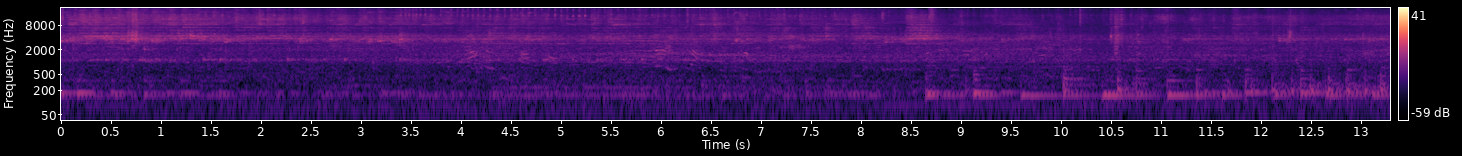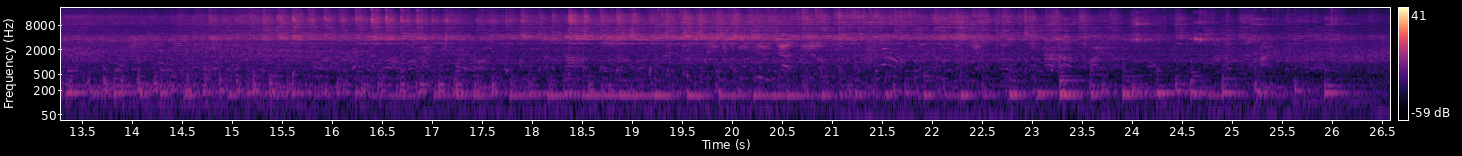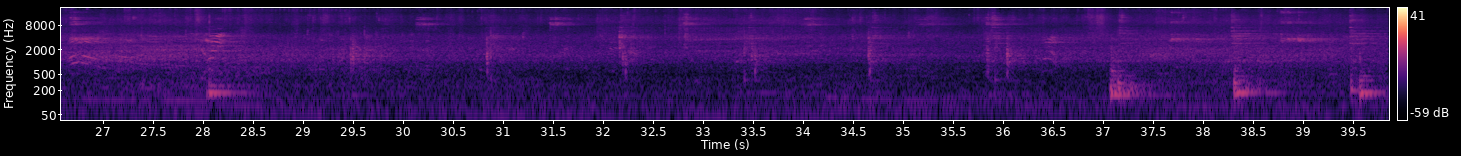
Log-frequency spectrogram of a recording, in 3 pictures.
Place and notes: {"title": "埔里藝文中心, Puli Township, Nantou County - In the square", "date": "2016-09-18 16:12:00", "description": "In the square, Theater performance, Traffic sound", "latitude": "23.97", "longitude": "120.97", "altitude": "461", "timezone": "Asia/Taipei"}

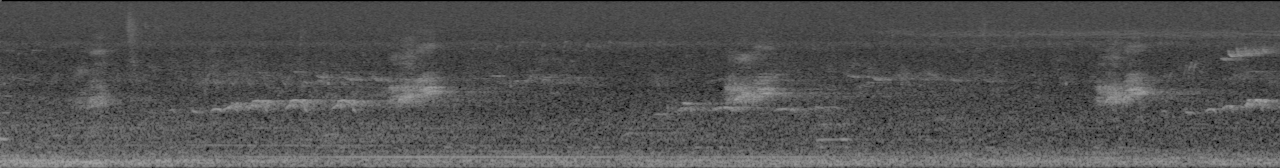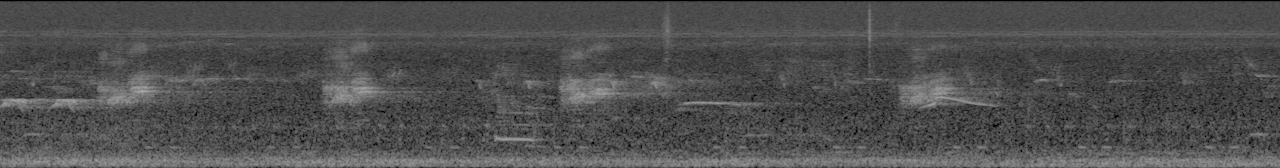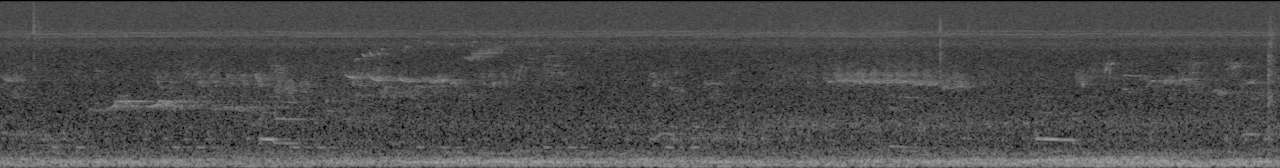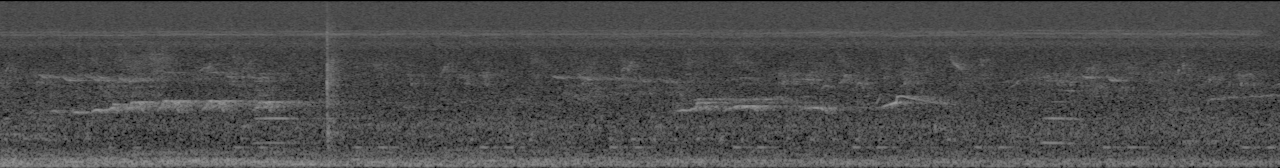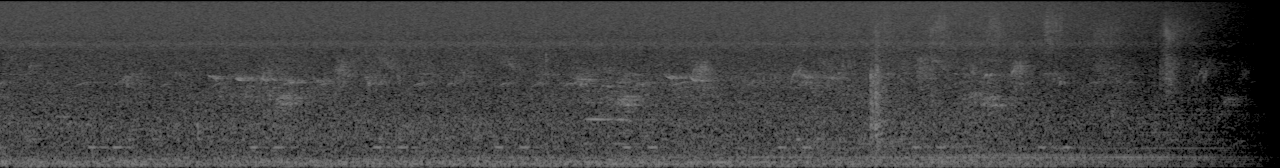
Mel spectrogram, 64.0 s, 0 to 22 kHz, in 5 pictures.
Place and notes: {"title": "埔里鎮桃米里, Nantou County - Bird calls", "date": "2015-04-29 10:59:00", "description": "Bird calls, Aircraft flying through\nZoom H2n MS+XY", "latitude": "23.94", "longitude": "120.92", "altitude": "503", "timezone": "Asia/Taipei"}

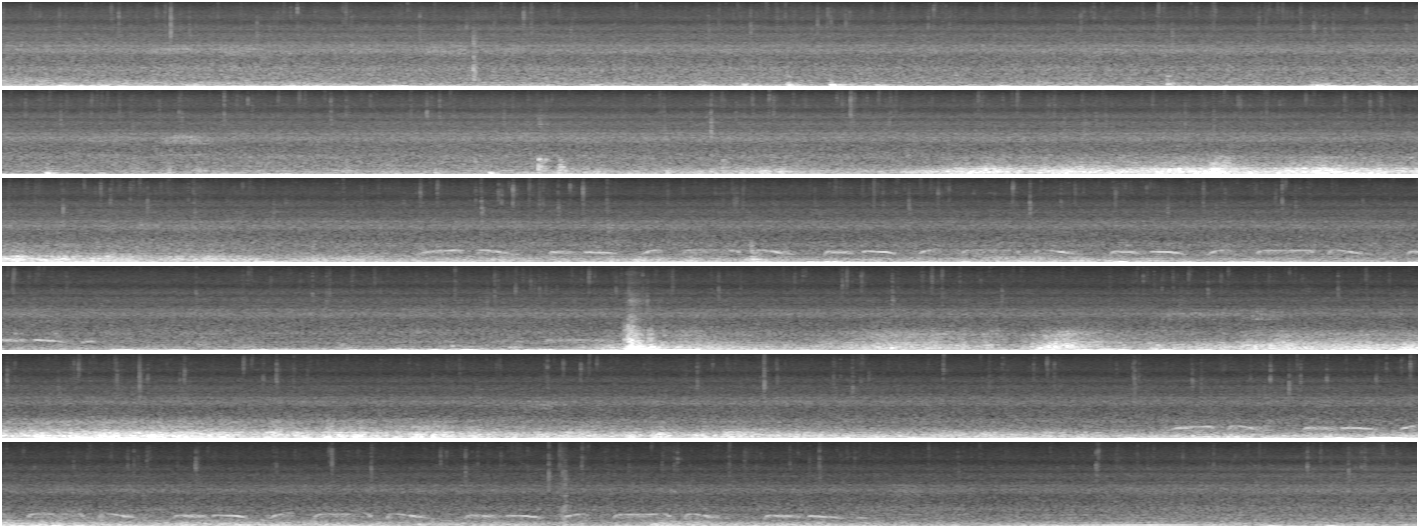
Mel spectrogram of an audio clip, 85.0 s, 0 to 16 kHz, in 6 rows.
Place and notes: {"title": "Colchester, Essex, UK - Thunderstorm: 7.am 18th July 2014", "date": "2014-07-18 07:15:00", "description": "Zoom H4n, Storm + Rain, early.", "latitude": "51.87", "longitude": "0.88", "altitude": "37", "timezone": "Europe/London"}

